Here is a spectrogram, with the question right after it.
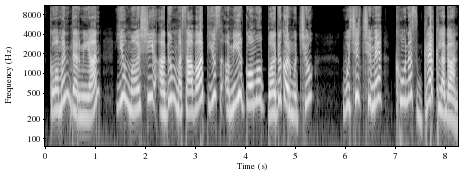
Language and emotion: Kashmiri, angry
